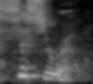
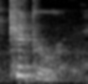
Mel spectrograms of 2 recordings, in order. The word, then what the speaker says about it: Cicero: it's the celtics always it's not cicero it's kicaro it's not caesar it's keyser it's actually kaisar as in german the kaiser it's almost the exact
